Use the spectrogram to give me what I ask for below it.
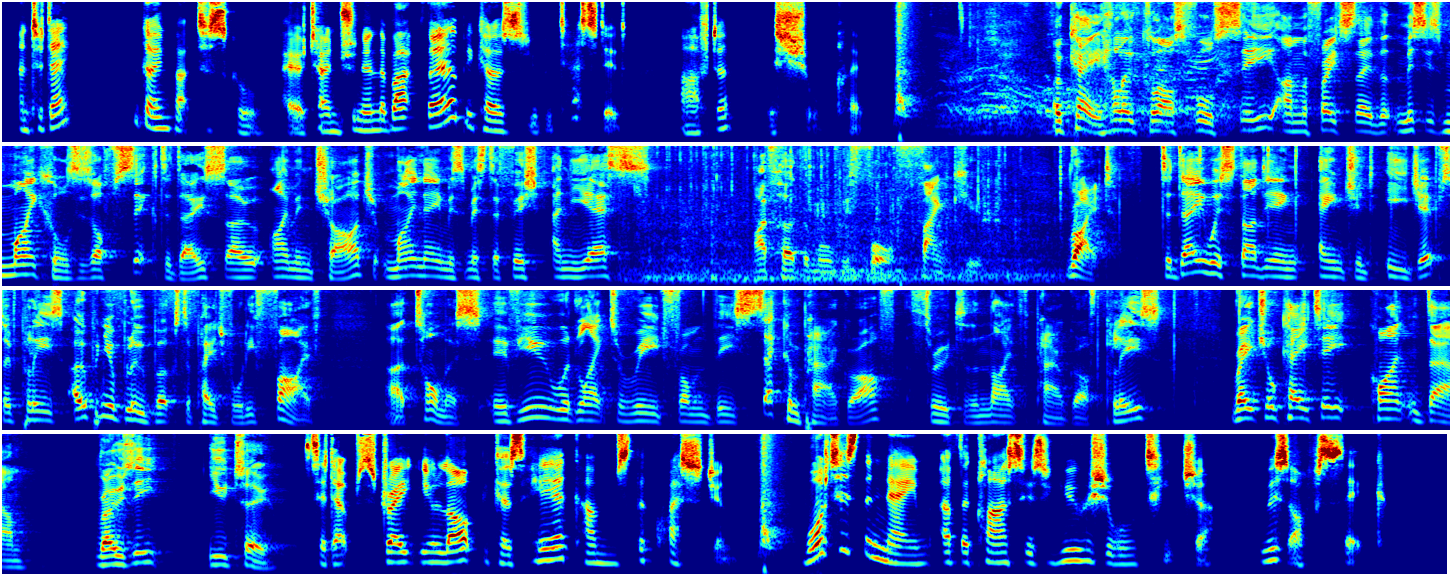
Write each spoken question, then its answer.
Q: What is the name of the class's usual teacher who is off sick?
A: And the answer is Mrs. Michaels.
